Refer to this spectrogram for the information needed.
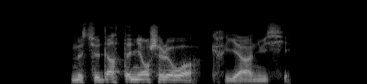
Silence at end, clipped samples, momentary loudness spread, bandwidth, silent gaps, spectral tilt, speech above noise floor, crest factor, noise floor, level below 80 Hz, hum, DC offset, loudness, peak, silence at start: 0.8 s; under 0.1%; 12 LU; 7.6 kHz; none; -3.5 dB/octave; 56 dB; 18 dB; -86 dBFS; -68 dBFS; none; under 0.1%; -30 LUFS; -14 dBFS; 0.7 s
